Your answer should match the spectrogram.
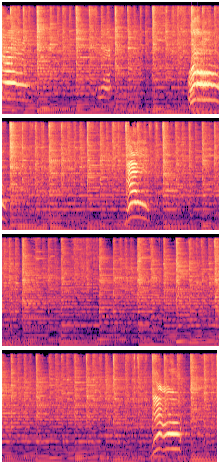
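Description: Three drawn-out, loud cat meows sound at spaced intervals over a steady instrumental music backing, with the last one near the end.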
